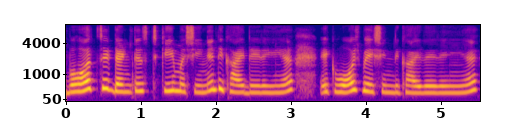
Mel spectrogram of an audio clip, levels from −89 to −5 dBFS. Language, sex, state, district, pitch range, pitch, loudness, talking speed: Hindi, female, Jharkhand, Garhwa, 235-290 Hz, 255 Hz, -20 LUFS, 175 wpm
